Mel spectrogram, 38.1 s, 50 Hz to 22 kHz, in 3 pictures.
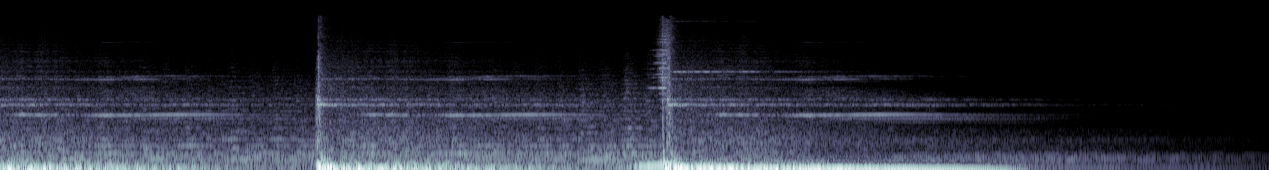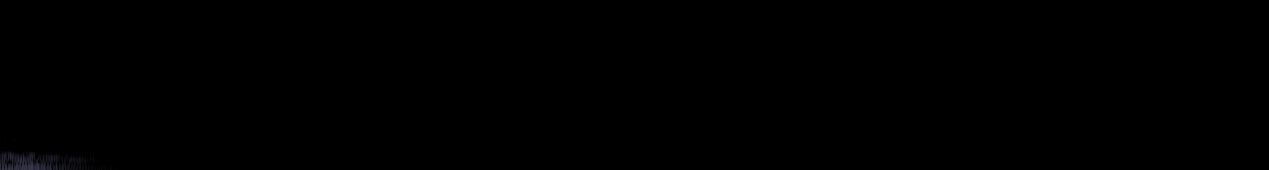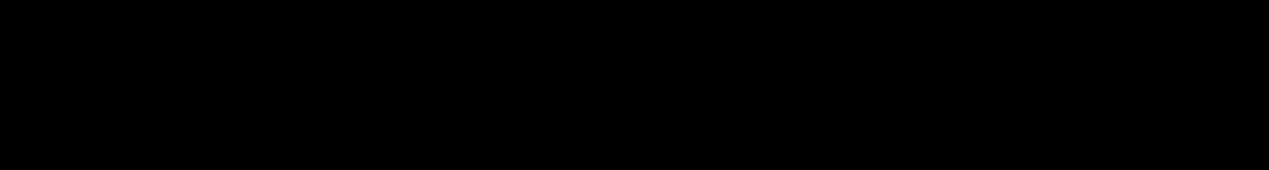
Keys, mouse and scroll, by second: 1.3-2.6 scroll up 1, 2.6 Escape, 3.2 `, 3.5 scroll down 1, 3.8 ctrl+r, 5.6 right click, 5.8 g, 7.5 click, 7.9 ctrl+r, 8.8 right click, 8.9 s, 9.6 KP_Enter, 9.7 g, 12.1 click, 12.3-16.1 shift+middle drag, 13.0 ctrl+r, 16.1 click, 16.4 ctrl+r, 17.8 click, 18.0 scroll up 1, 18.3 shift+middle click, 18.6 scroll up 1, 18.9 click, 19.1 alt+shift+click, 20.1 g, 21.8 click, 21.9 scroll down 1, 22.1-28.7 shift+middle drag, 22.8 ctrl+r, 26.4 Escape, 26.5 scroll down 1, 26.6 Tab, 27.6-28.2 scroll up 2, 28.2-28.7 scroll up 1, 28.7 shift+click, 29.7 ctrl+j, 31.7-32.1 middle drag, 32.1 click, 32.4 Tab, 32.7 scroll up 1, 33.0-33.6 shift+middle drag, 33.6 click, 33.9 alt+shift+click, 34.6 click, 35.6 alt+shift+click, 36.1 click, 37.1 middle click, 37.4 alt+shift+click, 37.8 middle click.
